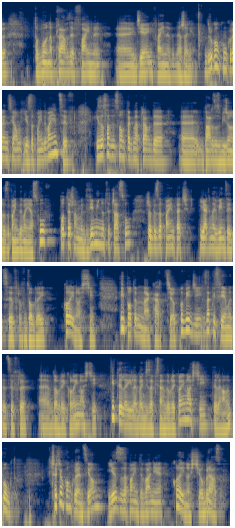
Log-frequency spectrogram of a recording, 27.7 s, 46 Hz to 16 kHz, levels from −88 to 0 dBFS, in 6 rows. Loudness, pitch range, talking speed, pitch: -20 LUFS, 105-140 Hz, 140 wpm, 115 Hz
